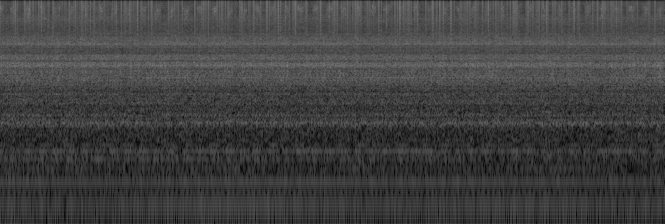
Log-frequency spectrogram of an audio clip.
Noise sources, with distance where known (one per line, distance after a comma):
engine of unclear size, near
